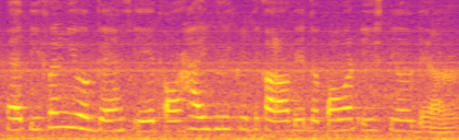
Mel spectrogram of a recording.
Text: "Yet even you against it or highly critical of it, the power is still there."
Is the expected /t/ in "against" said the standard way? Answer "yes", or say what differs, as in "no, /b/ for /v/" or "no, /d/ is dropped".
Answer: no, /t/ is dropped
